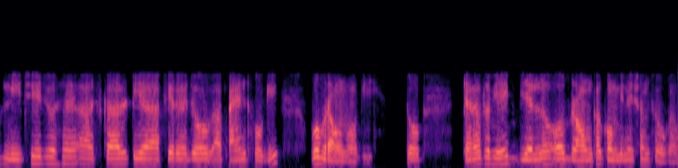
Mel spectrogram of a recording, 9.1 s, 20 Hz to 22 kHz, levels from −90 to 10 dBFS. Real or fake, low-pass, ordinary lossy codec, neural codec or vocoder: fake; 3.6 kHz; none; codec, 16 kHz, 4 kbps, FreqCodec, smaller model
